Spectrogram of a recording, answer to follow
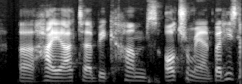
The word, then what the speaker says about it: Hayata: So the character, his name is Hayata, Hayata. and he is part of the space patrol that is there to protect Japan from monsters that attack. And I forget the story completely of how Hayata becomes Ultraman, but he's not always Ultraman.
